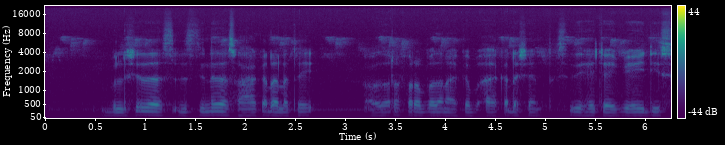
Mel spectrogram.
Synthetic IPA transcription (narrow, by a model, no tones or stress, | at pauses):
bʊlʃɐðaːsɪsɪnɐðaːswɑħɑːkʰɐɖɐlɐt̪ʰɛj | ʕɔðɐɾʔɐfɐɾɐbɐðɐnakʰɐɖɐʃɛːnsɪðiːɦɛt͡ʃajviːajd̪iːs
